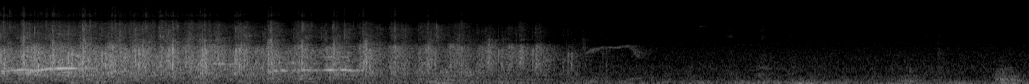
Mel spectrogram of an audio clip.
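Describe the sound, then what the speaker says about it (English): A startup demo day audience claps loudly and steadily for a few seconds, with a few whistles, before the applause fades quickly into quiet room tone. "please give a huge round of applause to the last venture of the night"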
